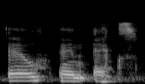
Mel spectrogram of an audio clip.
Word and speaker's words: ln x: most commonly written as ln x, that is lnx. This one is pronounced as ln x.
